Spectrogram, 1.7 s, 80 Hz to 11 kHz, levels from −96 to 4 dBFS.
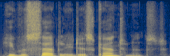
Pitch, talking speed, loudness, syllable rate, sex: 110 Hz, 140 wpm, -16 LUFS, 5.7 syllables/s, male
